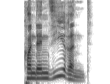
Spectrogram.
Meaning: present participle of kondensieren
- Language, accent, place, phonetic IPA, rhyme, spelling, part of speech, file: German, Germany, Berlin, [kɔndɛnˈziːʁənt], -iːʁənt, kondensierend, verb, De-kondensierend.ogg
